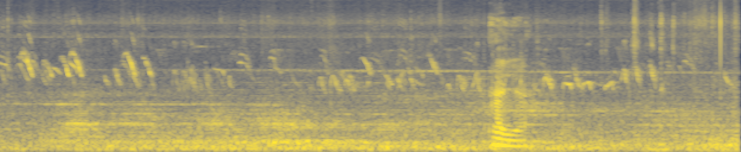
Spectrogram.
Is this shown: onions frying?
no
